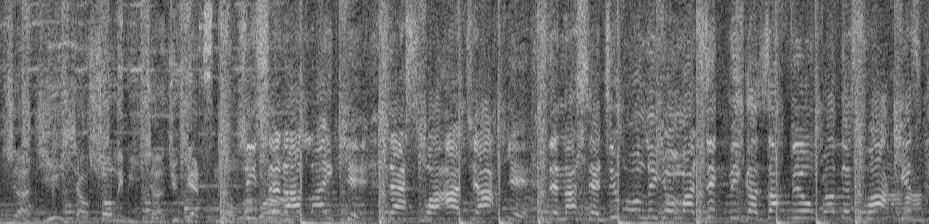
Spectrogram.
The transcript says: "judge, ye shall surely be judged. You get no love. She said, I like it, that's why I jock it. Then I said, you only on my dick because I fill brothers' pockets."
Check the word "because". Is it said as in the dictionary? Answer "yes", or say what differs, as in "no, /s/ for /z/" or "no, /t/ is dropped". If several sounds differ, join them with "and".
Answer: yes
